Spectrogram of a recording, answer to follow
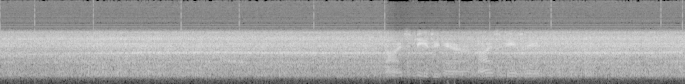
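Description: Steady engine and wind noise of a weight-shift trike in flight, heard through the aircraft's headset intercom: a constant hiss with a faint steady engine tone, with no change in power. About six seconds in, a faint voice comes over the intercom or radio for a couple of seconds.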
